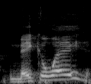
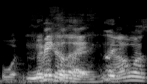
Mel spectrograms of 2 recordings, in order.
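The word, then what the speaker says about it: Mecole: have developed a better connection between Bowie, Red, Mekule, America, myself, and Corey. That would have been my group. Yeah. I'm sorry. Am I Makeaway? Mekule.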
